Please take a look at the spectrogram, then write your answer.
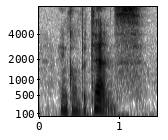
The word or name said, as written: kompetens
